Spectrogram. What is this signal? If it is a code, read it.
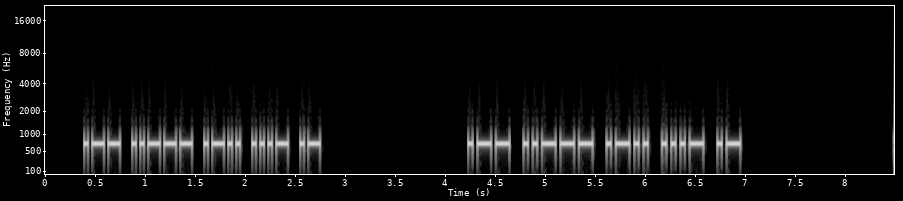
Morse code, heard as a keyed tone, about 30 wpm, 700 Hz. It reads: W2LVA W2LVA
